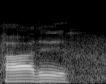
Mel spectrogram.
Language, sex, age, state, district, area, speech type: Tamil, male, 45-60, Tamil Nadu, Mayiladuthurai, urban, read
